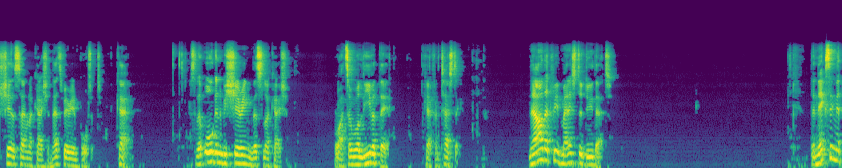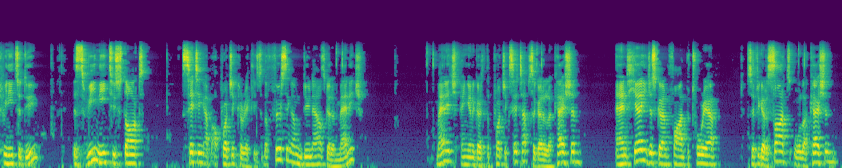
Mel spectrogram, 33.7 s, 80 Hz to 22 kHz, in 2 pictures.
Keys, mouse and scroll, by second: 0.3 click, 3.6 click, 6.2 scroll, 7.5 Escape, 7.5-8.8 scroll, 9.9 scroll, 15.7 middle click, 16.3 middle click, 17.2 Escape, 18.6 middle click, 19.7 middle click, 19.7 middle click, 20.2 middle click, 20.9 middle click, 21.0 middle click, 22.0 middle click, 22.4 Escape, 23.7 click, 24.9 scroll, 25.5 click, 27.7 click, 31.9 click, 32.9 click.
